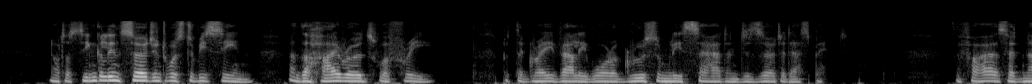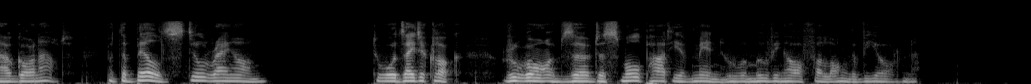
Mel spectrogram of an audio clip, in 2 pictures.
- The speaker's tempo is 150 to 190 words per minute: Yes, average, 155 wpm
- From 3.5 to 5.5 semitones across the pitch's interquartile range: No, average, 3.0 semitones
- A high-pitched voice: No, medium, 140 Hz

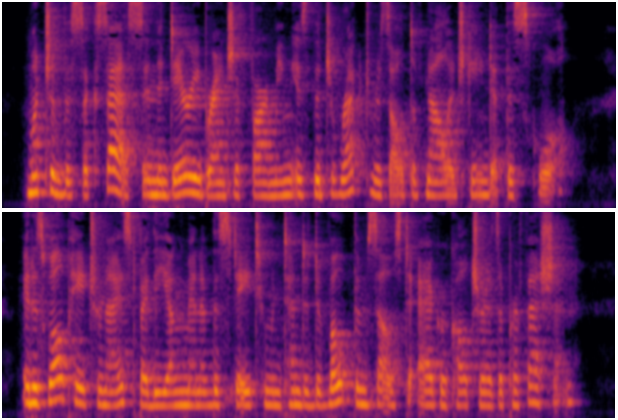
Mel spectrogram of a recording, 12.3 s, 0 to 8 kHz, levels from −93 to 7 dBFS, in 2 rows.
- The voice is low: No, high, 200 Hz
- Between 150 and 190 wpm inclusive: No, average, 200 wpm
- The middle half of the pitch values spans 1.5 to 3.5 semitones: Yes, narrow, 2.5 semitones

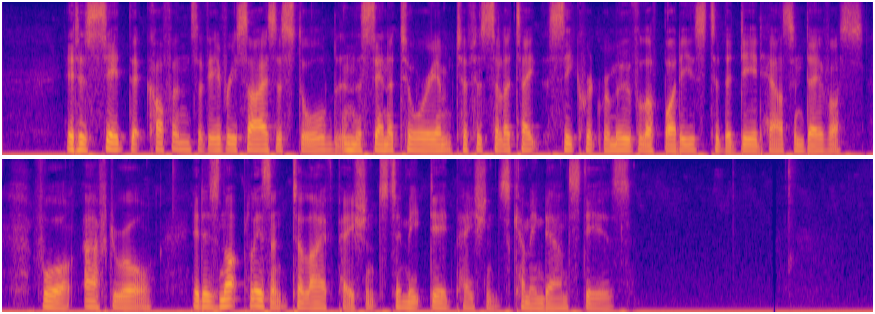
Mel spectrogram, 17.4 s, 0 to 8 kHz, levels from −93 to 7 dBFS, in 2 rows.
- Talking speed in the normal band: Yes, average, 150 wpm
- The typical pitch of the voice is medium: No, low, 110 Hz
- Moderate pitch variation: No, narrow, 2.0 semitones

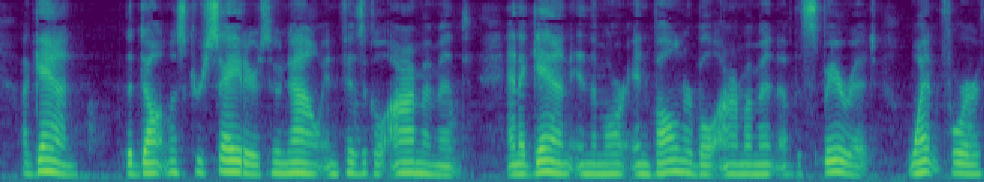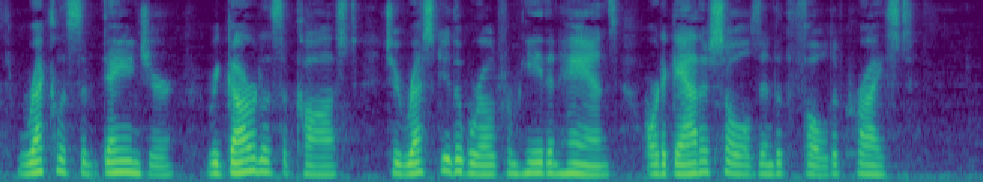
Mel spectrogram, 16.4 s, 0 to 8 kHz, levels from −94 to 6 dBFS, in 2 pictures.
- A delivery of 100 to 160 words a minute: Yes, average, 155 wpm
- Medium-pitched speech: Yes, medium, 160 Hz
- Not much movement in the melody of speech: Yes, narrow, 2.3 semitones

